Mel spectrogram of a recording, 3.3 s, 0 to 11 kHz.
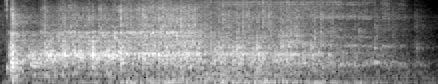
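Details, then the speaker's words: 1985 VW Golf Wolfsburg Edition barn find: cranks, catches and runs rough about three seconds on starting fluid, then dies. It has compression and spark, but the fuel system and fuel injection are not working yet. "So, we don't want to run too much on starter fluid, but it runs. So, we got compression, we got spark, it runs. Now all we got to do is get the fuel system sorted out and the fuel injection sorted out and we'll move forward from there."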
